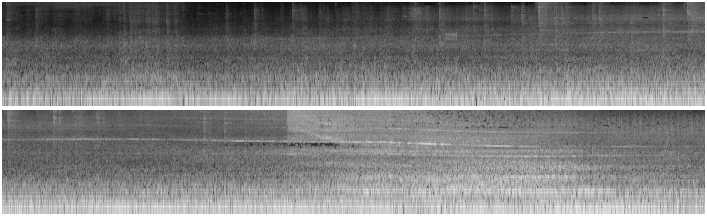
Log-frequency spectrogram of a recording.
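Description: Norfolk Southern freight train of covered hopper cars rolling past, a steady rumble of steel wheels on rail with a high-pitched wheel squeal that rises and falls. About twenty seconds in the sound grows louder as diesel locomotives draw close on the next track.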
